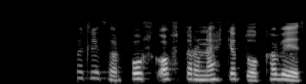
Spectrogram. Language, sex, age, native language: Icelandic, female, 40-49, Icelandic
